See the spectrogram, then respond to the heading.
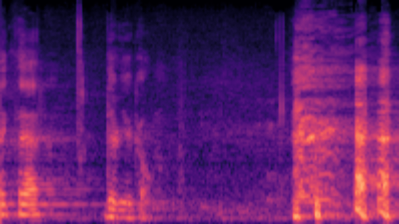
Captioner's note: laughs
